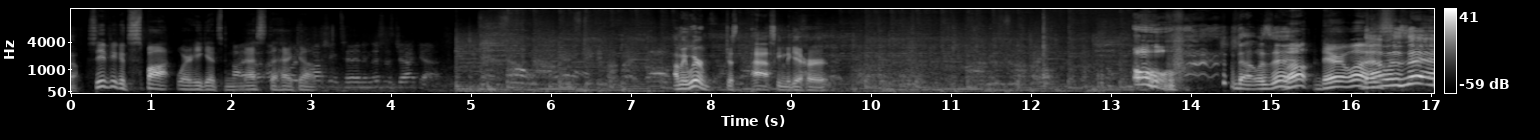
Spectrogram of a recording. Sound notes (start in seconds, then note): 5.1 intense rock music; 6.9 groaning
